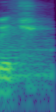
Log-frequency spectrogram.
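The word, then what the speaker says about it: Bubic: You tell me how to pronounce that, right? – Bubich. – Okay. It's very Eastern European of his last name. – Right. – Which is the C, but it's pronounced shh.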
